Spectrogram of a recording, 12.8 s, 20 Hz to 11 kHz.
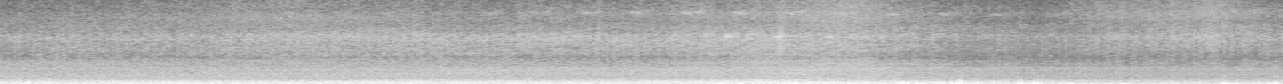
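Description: CP Class 3500 double-deck electric multiple unit running along the platform past the listener: a steady rumble of wheels on rail and running gear.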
